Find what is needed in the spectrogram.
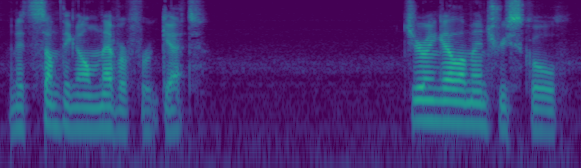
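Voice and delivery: ordinary delivery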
